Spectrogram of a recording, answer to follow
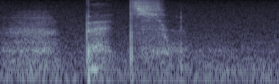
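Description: A woman's soft breath and mouth sounds close to the microphone: an airy inhale, a small click, then a short high hiss about a second in.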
